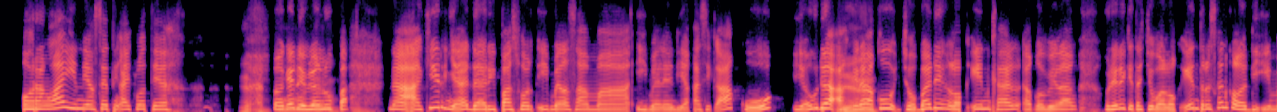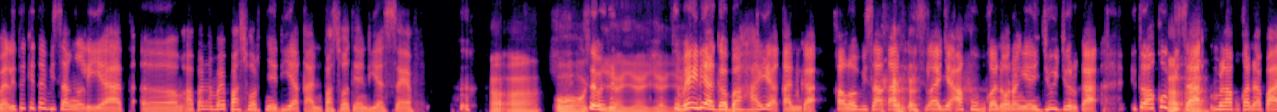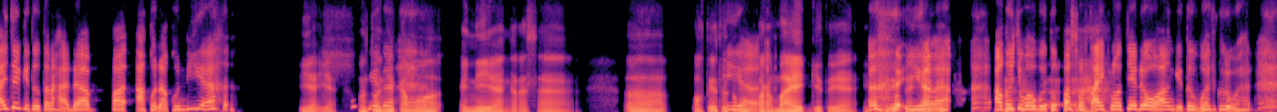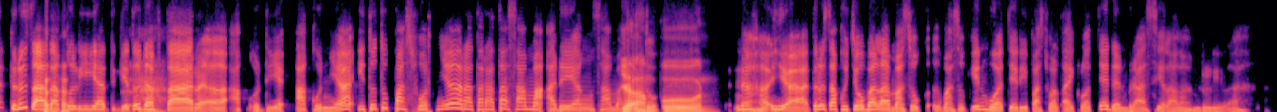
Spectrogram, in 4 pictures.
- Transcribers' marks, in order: chuckle; in English: "login"; in English: "login"; other noise; in English: "save"; chuckle; laughing while speaking: "Sebena"; chuckle; chuckle; other background noise; chuckle; laughing while speaking: "Iya lah"; chuckle; laughing while speaking: "buat keluar"; chuckle
- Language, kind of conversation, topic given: Indonesian, podcast, Ceritakan, hobi apa yang paling membuat waktumu terasa berharga?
